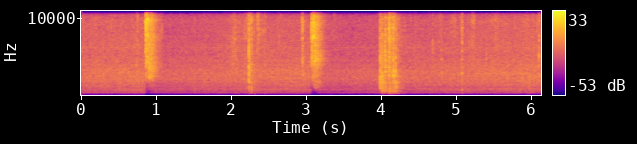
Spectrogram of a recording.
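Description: A small cardboard product box handled in the hands: four short scrapes and rustles, the longest about four seconds in, over a steady background hum.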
